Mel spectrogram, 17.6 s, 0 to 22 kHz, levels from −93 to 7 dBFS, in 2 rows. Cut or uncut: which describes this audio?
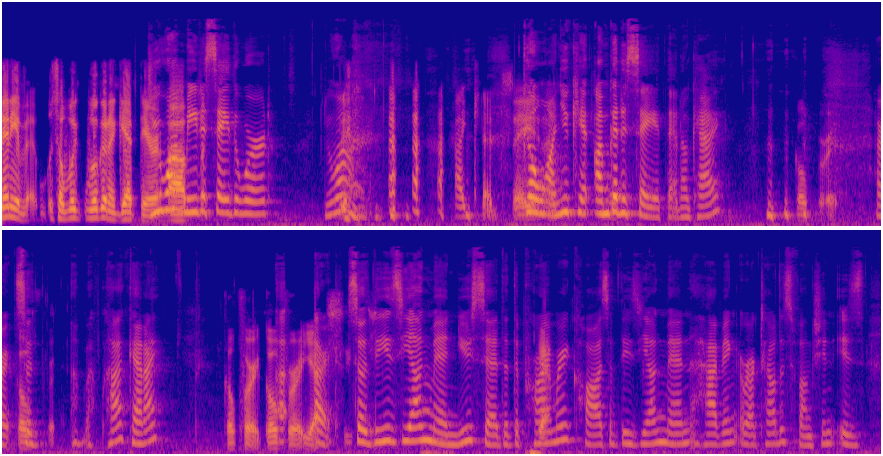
uncut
